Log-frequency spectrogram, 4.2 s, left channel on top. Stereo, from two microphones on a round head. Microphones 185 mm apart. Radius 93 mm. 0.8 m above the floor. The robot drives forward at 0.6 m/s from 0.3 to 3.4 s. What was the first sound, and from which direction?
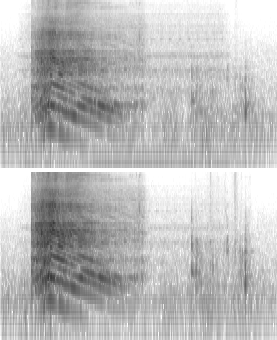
A blender, 40° right (ahead or behind).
